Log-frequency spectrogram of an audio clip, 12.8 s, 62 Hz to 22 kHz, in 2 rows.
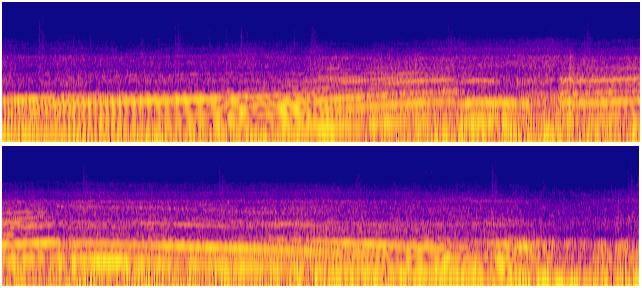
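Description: A Kawasaki ZH2 motorcycle's loud exhaust revs up, holds, then eases down in a smooth, droning rise and fall, close and continuous for about thirteen seconds, with no talking.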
